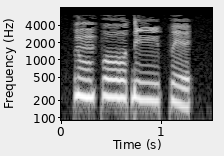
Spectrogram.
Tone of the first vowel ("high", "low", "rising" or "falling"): low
